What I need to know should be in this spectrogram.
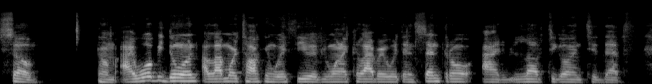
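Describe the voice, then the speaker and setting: Speaking at a fairly quick pace with a Spanish accent, a man keeps a medium pitch and fairly even intonation. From Mexico, moved to US at about eight. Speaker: university student club representative. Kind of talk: presentation to a club meeting. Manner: casual, with fillers.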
